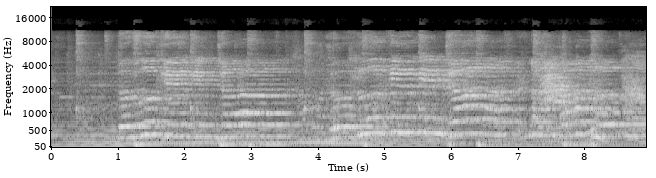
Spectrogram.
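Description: A woman singing karaoke into a handheld microphone over a backing track, her voice carrying long held notes above a steady bass line.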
